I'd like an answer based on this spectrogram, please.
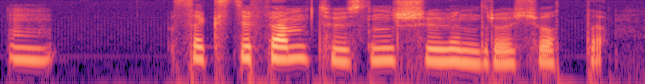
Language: Norwegian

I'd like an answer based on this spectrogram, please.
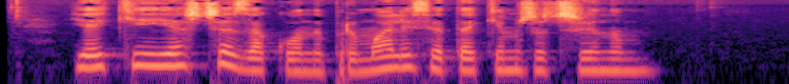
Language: Belarusian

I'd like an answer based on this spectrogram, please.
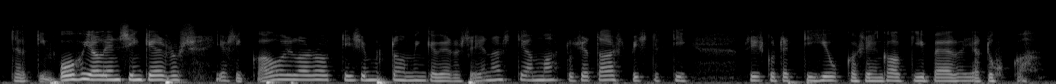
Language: Finnish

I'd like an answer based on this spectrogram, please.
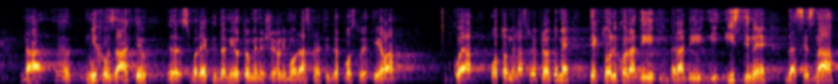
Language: Croatian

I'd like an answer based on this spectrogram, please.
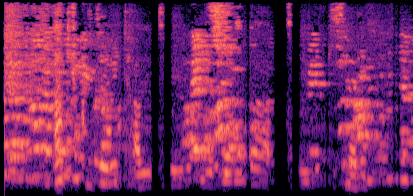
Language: Georgian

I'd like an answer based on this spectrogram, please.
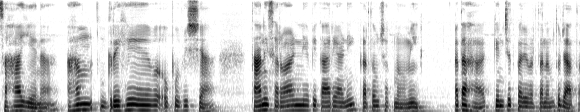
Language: Sanskrit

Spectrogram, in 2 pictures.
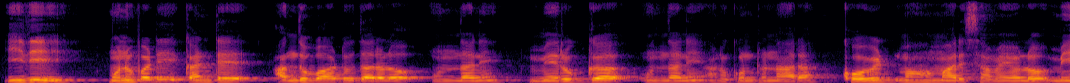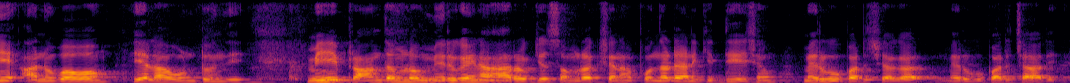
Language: Telugu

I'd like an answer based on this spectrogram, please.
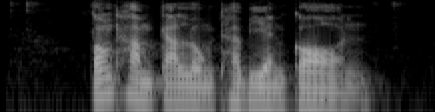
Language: Thai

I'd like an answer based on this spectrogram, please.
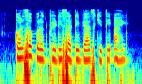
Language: Marathi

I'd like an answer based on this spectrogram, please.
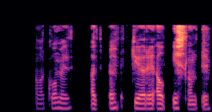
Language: Icelandic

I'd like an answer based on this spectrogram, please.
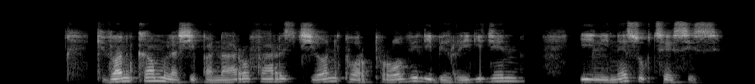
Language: Esperanto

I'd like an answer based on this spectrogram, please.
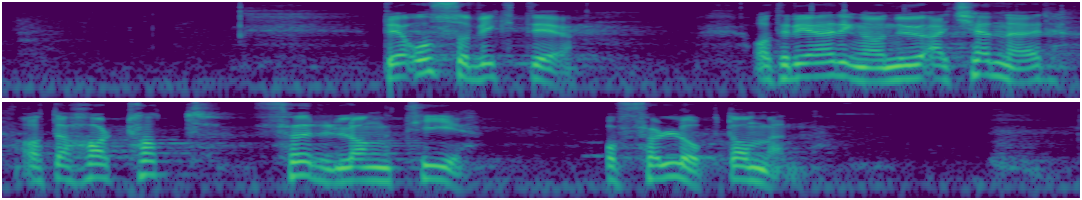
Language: Norwegian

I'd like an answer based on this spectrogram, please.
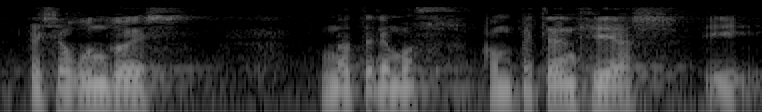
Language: Spanish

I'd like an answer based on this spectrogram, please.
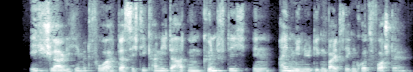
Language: German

